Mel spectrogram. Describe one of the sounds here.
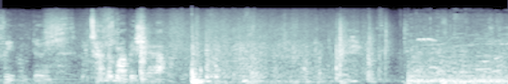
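Footsteps thud on a wooden floor as a man hurries out.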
